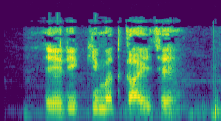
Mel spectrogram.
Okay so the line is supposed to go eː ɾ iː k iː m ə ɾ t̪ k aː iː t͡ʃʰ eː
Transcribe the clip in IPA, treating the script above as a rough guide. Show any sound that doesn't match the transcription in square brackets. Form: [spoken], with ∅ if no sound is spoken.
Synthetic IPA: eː ɾ iː k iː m ə [∅] t̪ k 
